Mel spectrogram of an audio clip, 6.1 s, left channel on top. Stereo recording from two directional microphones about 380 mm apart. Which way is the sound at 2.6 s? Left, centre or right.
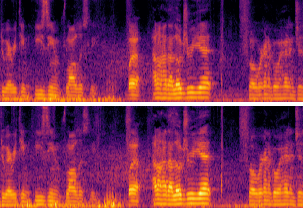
Centre.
